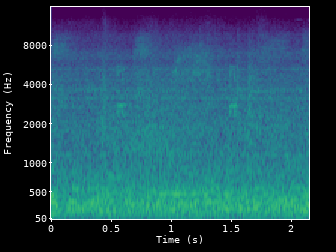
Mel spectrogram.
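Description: Steady background noise of a busy indoor shop, with a faint held tone underneath.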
